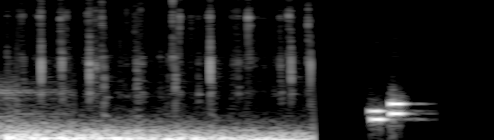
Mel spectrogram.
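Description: Computer keyboard typing: a fast run of key clicks, about eight a second, over a low rumble, cutting off suddenly about one and a half seconds in. A short pitched blip follows at the very end.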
